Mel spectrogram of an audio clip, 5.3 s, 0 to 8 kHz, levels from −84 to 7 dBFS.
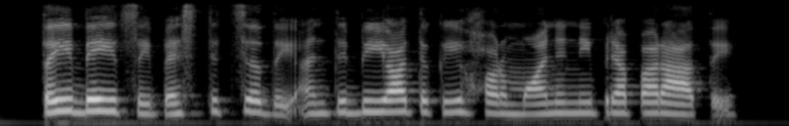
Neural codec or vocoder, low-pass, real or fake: none; 7.2 kHz; real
